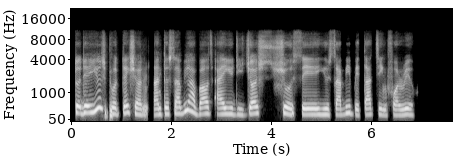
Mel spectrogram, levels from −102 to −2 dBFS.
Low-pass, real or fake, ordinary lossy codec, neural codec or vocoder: 10.8 kHz; fake; none; autoencoder, 48 kHz, 32 numbers a frame, DAC-VAE, trained on Japanese speech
